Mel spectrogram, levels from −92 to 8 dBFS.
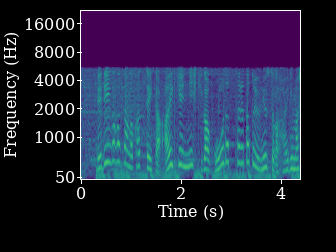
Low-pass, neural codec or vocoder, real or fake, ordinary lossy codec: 5.4 kHz; none; real; none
